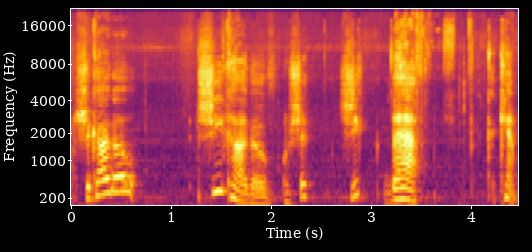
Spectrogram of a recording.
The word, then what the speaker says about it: Chicago: but you don't pronounce it Chicago, you pronounce it Chicago, like a chick.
